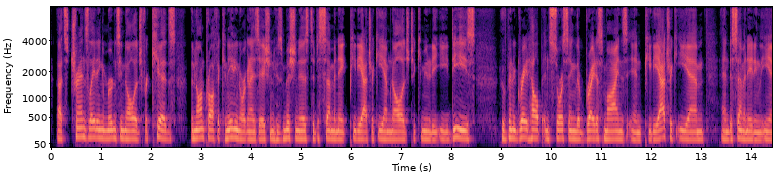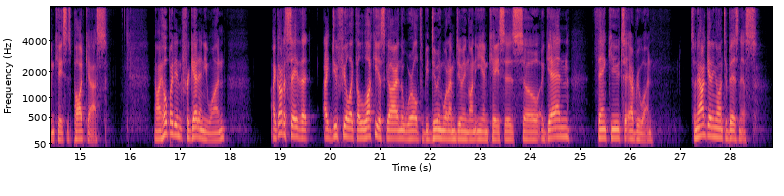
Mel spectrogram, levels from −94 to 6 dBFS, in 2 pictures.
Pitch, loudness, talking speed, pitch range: 120 Hz, -20 LUFS, 175 wpm, 115-135 Hz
